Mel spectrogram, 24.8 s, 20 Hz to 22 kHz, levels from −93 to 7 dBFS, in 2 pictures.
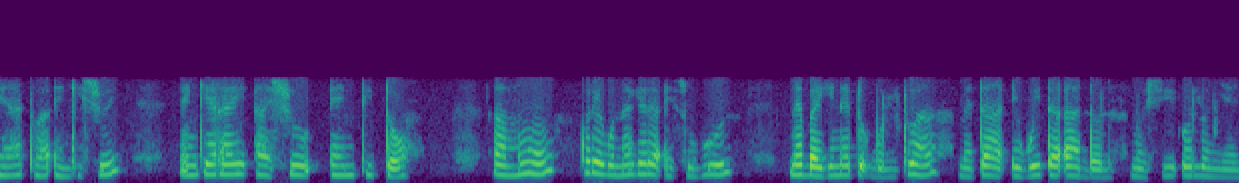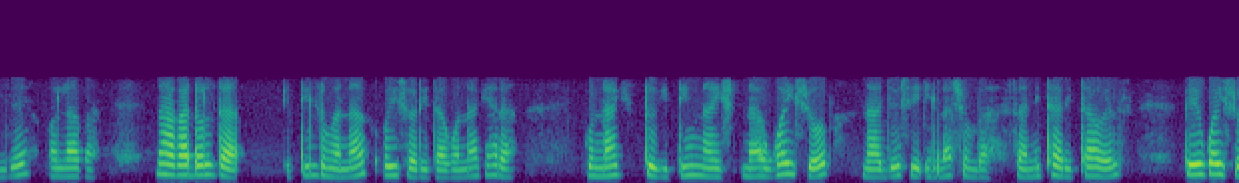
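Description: No technical faults occur at any point in the clip, and the speech comes through the telephone band with nothing above about 3.7 kHz, as an ordinary phone line would carry it.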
